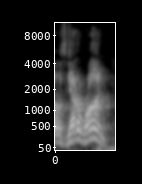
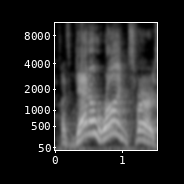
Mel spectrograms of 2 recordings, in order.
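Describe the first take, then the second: First: Said in the usual way. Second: Louder, higher, slower rallying call; louder rally cry. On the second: Real, not acted. Fan urging the Spurs on, louder rallying call. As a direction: drag it out and push it, rallying the team.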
